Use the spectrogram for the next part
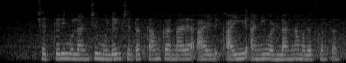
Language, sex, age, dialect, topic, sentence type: Marathi, female, 31-35, Varhadi, agriculture, statement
